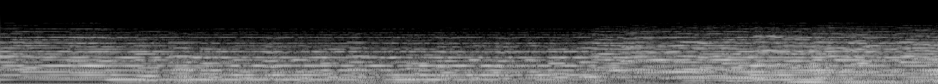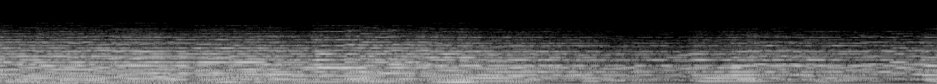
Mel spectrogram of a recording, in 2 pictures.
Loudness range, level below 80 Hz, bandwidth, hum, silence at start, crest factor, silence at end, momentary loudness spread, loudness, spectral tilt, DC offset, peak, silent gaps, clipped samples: 4 LU; -38 dBFS; 7.4 kHz; none; 0 s; 14 dB; 0 s; 7 LU; -18 LUFS; -7.5 dB/octave; 1%; -4 dBFS; none; under 0.1%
